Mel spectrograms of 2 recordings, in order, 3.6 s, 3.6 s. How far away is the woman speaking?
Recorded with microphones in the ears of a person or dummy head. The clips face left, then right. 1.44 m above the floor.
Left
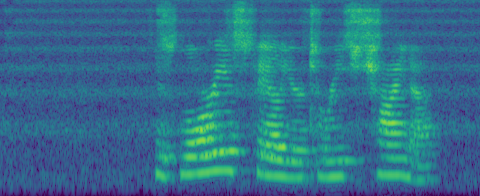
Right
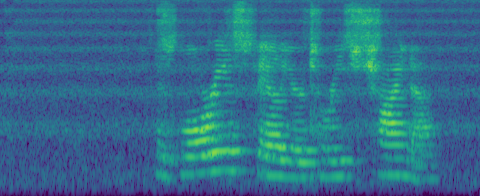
About 2.5 m.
